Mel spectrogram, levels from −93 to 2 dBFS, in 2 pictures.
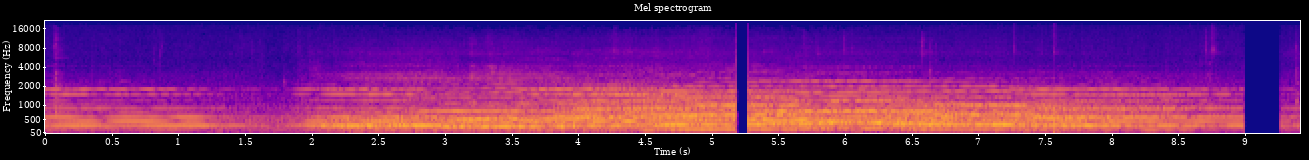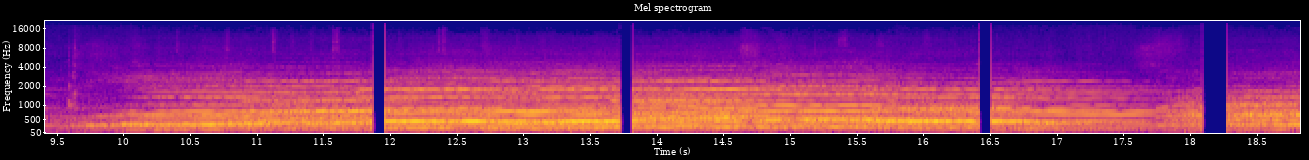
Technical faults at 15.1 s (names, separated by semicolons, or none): corrupt FLAC frame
